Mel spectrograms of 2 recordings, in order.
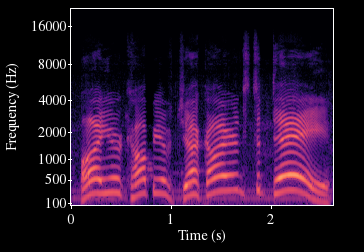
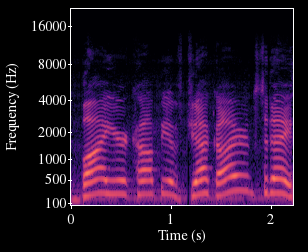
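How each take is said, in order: First: It is read in a booming announcer voice. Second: It is read in an ordinary speaking voice.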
